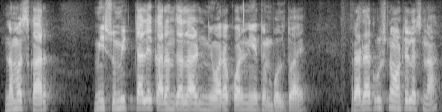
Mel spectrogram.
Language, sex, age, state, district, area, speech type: Marathi, male, 18-30, Maharashtra, Washim, rural, spontaneous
